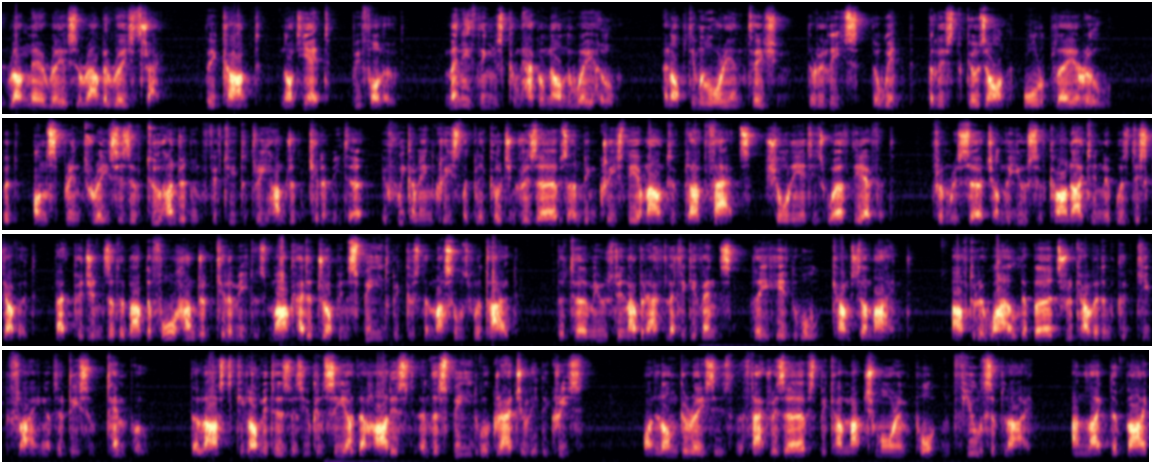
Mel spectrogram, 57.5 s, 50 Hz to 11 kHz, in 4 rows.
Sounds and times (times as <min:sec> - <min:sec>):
Speech: 0:00.0 - 0:05.0, 0:05.6 - 0:07.7, 0:08.3 - 0:50.4, 0:51.2 - 0:57.4.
